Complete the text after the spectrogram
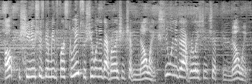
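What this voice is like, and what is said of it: Very fast speech. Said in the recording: “I'm talking so fast”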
